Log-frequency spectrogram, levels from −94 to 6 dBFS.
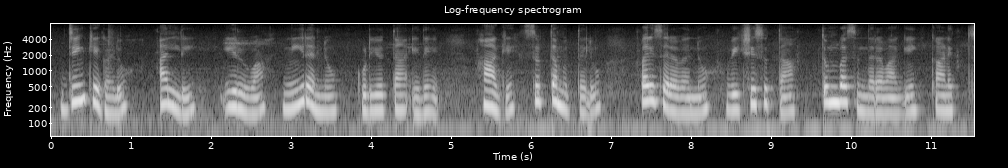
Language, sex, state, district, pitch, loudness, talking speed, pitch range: Kannada, female, Karnataka, Bellary, 180 Hz, -17 LUFS, 75 wpm, 165-225 Hz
